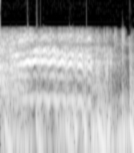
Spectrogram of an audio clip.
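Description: A horse whinnying in one long, quavering call, over music with a fast drumbeat of about four strokes a second.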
